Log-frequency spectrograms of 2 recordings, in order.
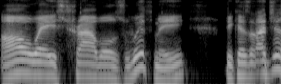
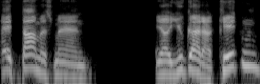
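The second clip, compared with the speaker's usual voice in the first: put-on Louisiana Cajun accent; 3 semitones higher than usual. Quoting the cajun dirt-work guy greeting you on a saturday morning, in a cajun accent. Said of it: "This is my Cajun accent".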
